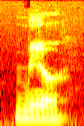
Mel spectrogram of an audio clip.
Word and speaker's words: mirror: the Midwest is to ask them to pronounce the word mirror? Mirror. Because everyone in the Midwest, we think that's right. It's mirror. No, I say like Rick Mears, like Rick Mears, Right, you know, the mirrors.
